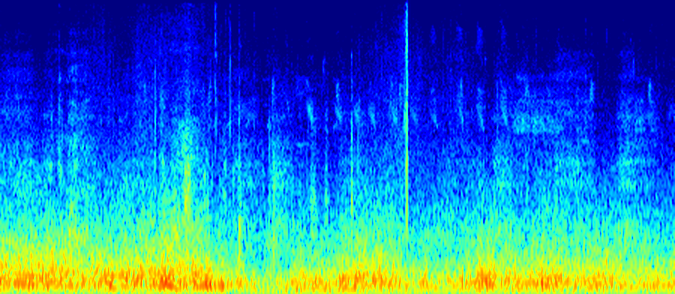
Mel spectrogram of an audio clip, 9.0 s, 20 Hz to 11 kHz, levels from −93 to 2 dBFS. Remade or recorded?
recorded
